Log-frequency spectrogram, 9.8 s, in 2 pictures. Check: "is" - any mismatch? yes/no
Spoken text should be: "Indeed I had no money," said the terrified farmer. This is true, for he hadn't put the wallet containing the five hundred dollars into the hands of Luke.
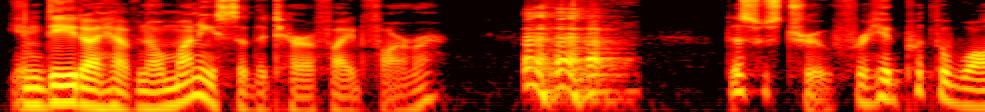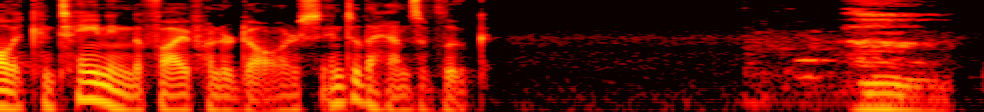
yes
